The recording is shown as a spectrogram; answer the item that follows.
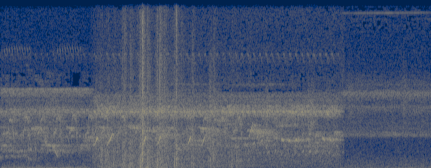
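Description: Tropical rainforest ambience: a steady, high-pitched insect drone with a few faint chirps. About three and a half seconds in it drops to a quieter background.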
